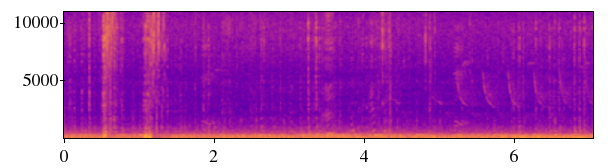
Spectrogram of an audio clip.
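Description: Birds calling with many short, quick falling chirps, over a steady low hum. Two sharp clicks sound about half a second and a second in.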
